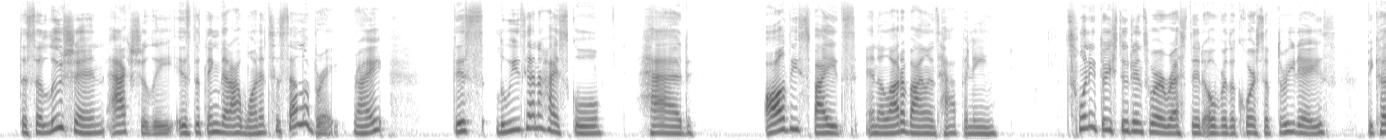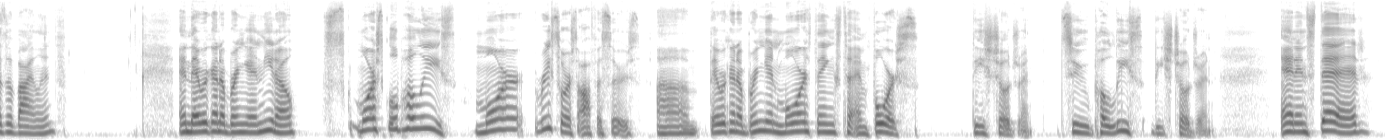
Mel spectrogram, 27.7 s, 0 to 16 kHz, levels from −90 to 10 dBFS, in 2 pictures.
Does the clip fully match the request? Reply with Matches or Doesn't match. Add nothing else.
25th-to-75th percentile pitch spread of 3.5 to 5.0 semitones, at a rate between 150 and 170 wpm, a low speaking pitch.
Doesn't match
